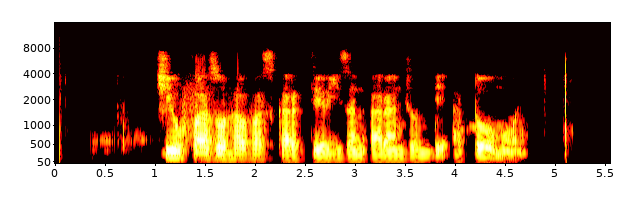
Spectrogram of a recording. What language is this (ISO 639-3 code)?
epo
